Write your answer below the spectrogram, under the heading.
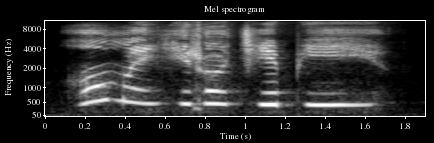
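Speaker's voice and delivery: put-on high-pitched cooing baby voice.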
